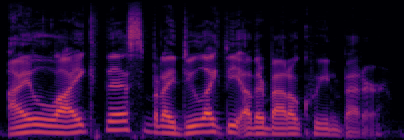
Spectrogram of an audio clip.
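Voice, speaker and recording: A man's voice: mid-range voice, fairly quick, no room sound. A man giving casual reaction commentary as a video host, thinking aloud in informal, slangy language.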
